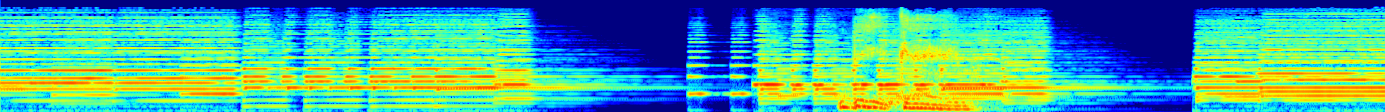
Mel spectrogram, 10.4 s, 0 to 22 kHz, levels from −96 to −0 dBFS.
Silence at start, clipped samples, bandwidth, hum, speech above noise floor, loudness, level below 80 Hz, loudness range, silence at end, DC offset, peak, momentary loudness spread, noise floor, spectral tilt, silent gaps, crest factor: 0 s; under 0.1%; 16.5 kHz; none; 39 dB; -18 LUFS; -60 dBFS; 3 LU; 0 s; under 0.1%; -2 dBFS; 13 LU; -55 dBFS; -3.5 dB/octave; none; 18 dB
